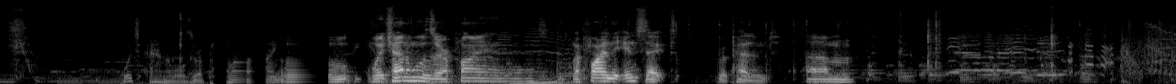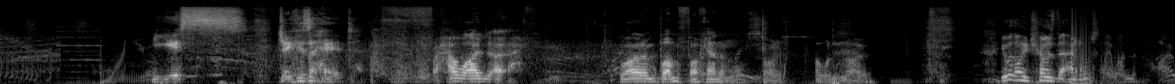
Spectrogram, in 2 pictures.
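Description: From 2.06 to 4.31 s the audio stalls again and again. These are repeated stalls, a stutter. There are five gaps. Together they fill about 453 ms, about a fifth of that span. The longest lasts 166 ms. Each time, the last sound is drawn on until playback resumes. Nothing is lost, but the flow drags and jerks. Packets kept arriving late, so the jitter buffer kept running dry.

Inside that stretch, from 2.89 to 3.30 s, comes the longest hold. This is a call audio freeze. The last sound carries on as a fading buzz or hiss for 396 ms. About 120 ms of that is silence. Then the audio resumes where it stopped, and nothing is missing. The whole playout now runs 396 ms later. The likely cause is packets held up in transit, which emptied the buffer.

From 4.38 to 5.09 s the audio runs slower at an unchanged pitch. This is a jitter buffer slow-down. Playback runs at 87% speed. About 99 ms is added. 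Sounds are drawn out. The receiver is repeating single pitch periods and bits of pause. It is rebuilding its reserve.

Three stretches then run faster at the same pitch. Each is a jitter buffer speed-up. From 7.55 to 8.10 s the speed is 106%. From 16.30 to 16.73 s it is 109%. Each of these drops about 50 ms. From 20.46 to 23.50 s the speed is 110%, and roughly 400 ms goes. The audio sounds hurried. The buffer held more than its target. It trimmed short runs of pitch periods to cut the delay.

From 22.47 to 23.00 s, during the last speed-up, a buzz appears at 188 Hz. This is a block size mismatch, truncated. The audio races at 1.88 times normal speed with pitch roughly unchanged. One stage writes longer blocks than the next reads. The tail of each block is discarded. The buzz rate points to reads of 256 samples.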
